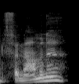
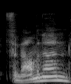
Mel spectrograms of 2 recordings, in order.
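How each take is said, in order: First: "Phenomena?" with the -na ending, rising; trying the other form. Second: "Phenomenon?" asked higher, ending in -non; unsure pronunciation. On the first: Vlogger testing the plural, rising "Phenomena?". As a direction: try "Phenomena?" as a question. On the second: Vlogger doubting the word, asks "Phenomenon?" higher. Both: Shown as a demonstration. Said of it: "Doesn't sound right".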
